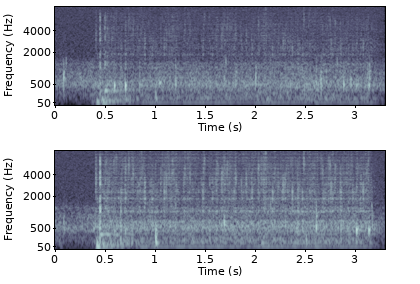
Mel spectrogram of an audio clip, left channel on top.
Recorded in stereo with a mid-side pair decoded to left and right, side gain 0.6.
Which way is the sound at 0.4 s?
60° right.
